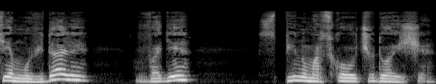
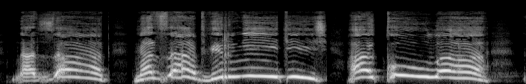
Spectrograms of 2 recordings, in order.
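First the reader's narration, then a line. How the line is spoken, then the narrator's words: Alarmed shout. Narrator (Russian): закричал артиллерист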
